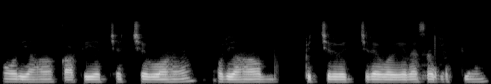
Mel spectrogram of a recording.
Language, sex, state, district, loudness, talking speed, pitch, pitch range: Hindi, male, Uttar Pradesh, Jyotiba Phule Nagar, -19 LUFS, 170 wpm, 120 Hz, 120-125 Hz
